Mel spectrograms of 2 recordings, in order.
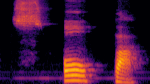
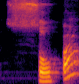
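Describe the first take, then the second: First: "sopa" broken up as s, o, pa; sound by sound. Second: Said in the usual way. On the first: Shown as a demonstration. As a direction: draw out each sound of "sopa", isolating the "o". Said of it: "la palabra escrita con los fonemas". ("sopa" separando los sonidos: s, o, pa) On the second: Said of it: "la palabra escrita en ortografía convencional".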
